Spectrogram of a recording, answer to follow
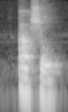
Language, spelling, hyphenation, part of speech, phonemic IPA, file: Dutch, aso, aso, noun / adjective, /ˈaː.soː/, Nl-aso.ogg
- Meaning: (noun) an antisocial, brutish or inconsiderate person; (adjective) antisocial, inconsiderate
